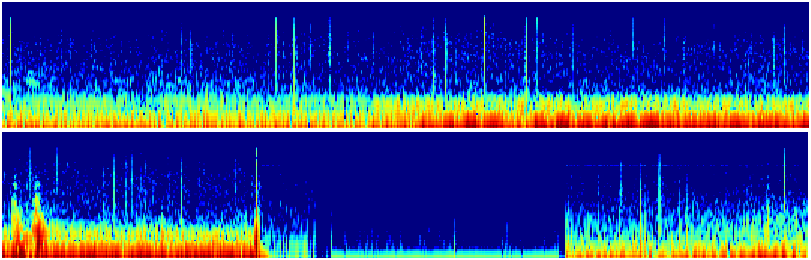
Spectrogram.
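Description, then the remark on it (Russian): Steady, dense spring rain hisses with scattered crackling drops over a low rumbling undertone like distant thunder; the sound cuts out briefly near the end, then the downpour resumes. “Шли пионеры вчетвером в одно из воскресений, как вдруг вдали ударил гром и хлынул дождь весенний.”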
